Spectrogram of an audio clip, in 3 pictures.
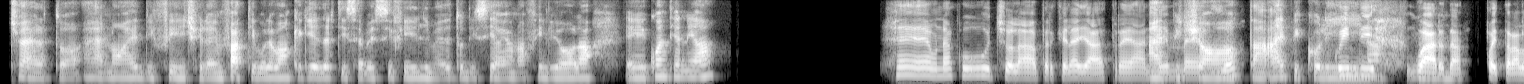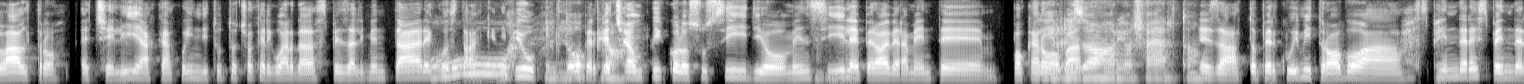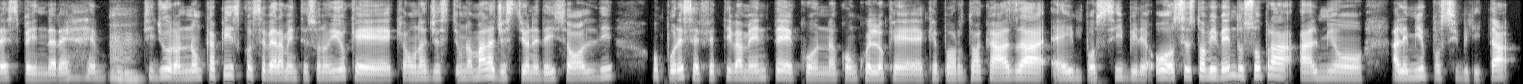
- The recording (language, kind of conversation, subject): Italian, advice, Che cosa significa vivere di stipendio in stipendio senza risparmi?
- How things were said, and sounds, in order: exhale; tapping; chuckle; other background noise; other noise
